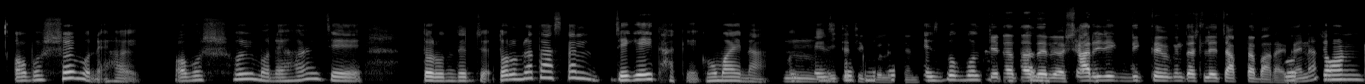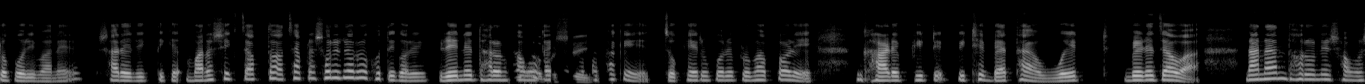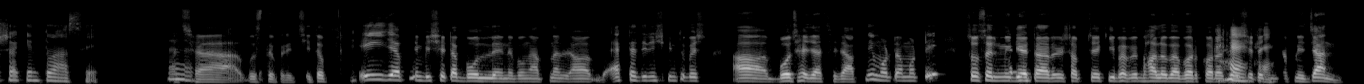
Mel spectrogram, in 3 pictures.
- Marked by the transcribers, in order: unintelligible speech; stressed: "প্রচণ্ড"; unintelligible speech; in English: "weight"; lip smack; unintelligible speech
- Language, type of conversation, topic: Bengali, podcast, সামাজিক মাধ্যম কি জীবনে ইতিবাচক পরিবর্তন আনতে সাহায্য করে, নাকি চাপ বাড়ায়?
